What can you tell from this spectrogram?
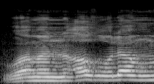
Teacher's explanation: نون ساکن کے بعد کیا آیا ہوا ہے حروف حلقی میں سے حمزہ آیا ہوا ہے اس لئے بلا غنہ کے جلد پڑھیں گے اظہار کر کے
